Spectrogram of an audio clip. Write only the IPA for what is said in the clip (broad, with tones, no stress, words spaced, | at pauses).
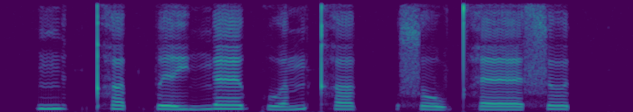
ŋɪ˨˥k̚t̪ʰɐ˨t̚pe˨j ŋɛː˧kʷɐ˨˥nkʰɐ˧k̚ | so˨˩wt̪ʰɛː˨sɵ˧t̚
